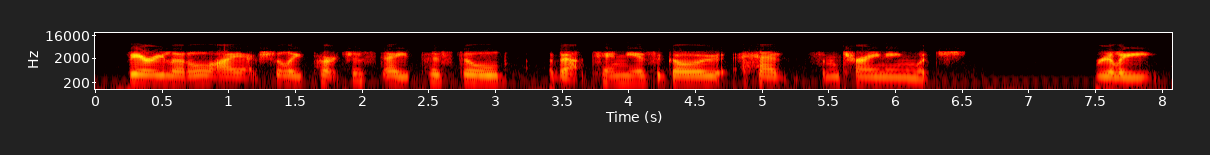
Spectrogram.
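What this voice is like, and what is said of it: New Zealand accent. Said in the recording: “A New Zealand accent”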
